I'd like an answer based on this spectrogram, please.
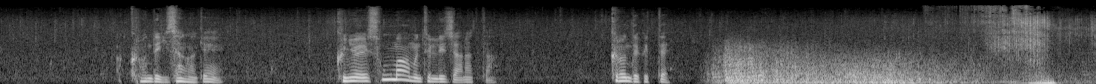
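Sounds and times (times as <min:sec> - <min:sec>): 
speech: 0:01.2 - 0:02.4, 0:03.4 - 0:05.1, 0:06.1 - 0:07.4
steady hissing heavy rain: 0:07.0 - 0:10.9
thunder rumbling through a heavy rainstorm: 0:07.1 - 0:10.9.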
